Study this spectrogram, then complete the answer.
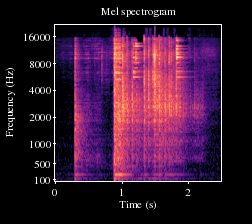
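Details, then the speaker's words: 2019 Canyon Torque AL 5.0 mountain bike, about 50 hours of city and pump-track riding, rocked by hand; sharp clacks and rattling knocks from large play in the rear pivot's plastic (caprolon) bushings and an axle that just slides in. "велосипед каньон top gear до 1900 год откатал примерно 50 часов катания по городу pump ничего особенно и уже появился стук по 200 долго выяснял откуда тут идет отсюда у нас здесь идут пластиковые втулки капролон"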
